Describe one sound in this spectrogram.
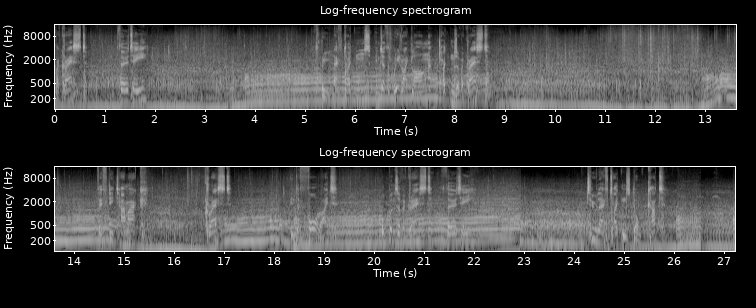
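A small car engine revs hard, rising and falling in pitch as gears change.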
